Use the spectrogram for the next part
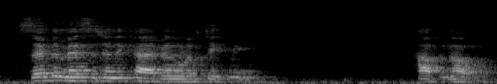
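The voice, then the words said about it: Non-North Carolina foreign accent. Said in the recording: “My accent don't sound like North Carolina.”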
